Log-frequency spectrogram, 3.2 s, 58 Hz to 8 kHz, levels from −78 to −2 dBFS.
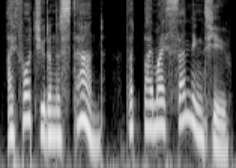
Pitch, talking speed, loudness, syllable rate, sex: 175 Hz, 190 wpm, -16 LUFS, 4.9 syllables/s, male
